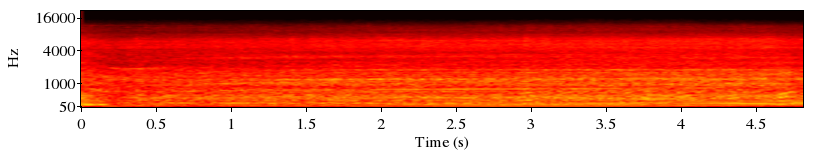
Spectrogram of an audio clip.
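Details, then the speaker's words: TVS Access 125 BS6 scooter with hard starting, jerking and stalling while riding, after fuel pressure check and reconnection: small engine starts and settles into a steady, even idle with no stumbling or dying; idling properly. "అయితే start చేసింది"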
